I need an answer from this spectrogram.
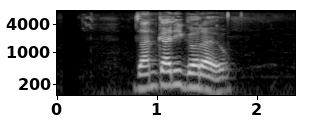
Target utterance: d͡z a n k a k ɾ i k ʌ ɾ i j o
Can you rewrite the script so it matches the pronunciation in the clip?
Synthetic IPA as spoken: d͡z a n k a ɾ i ɡ ʌ ɾ a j o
